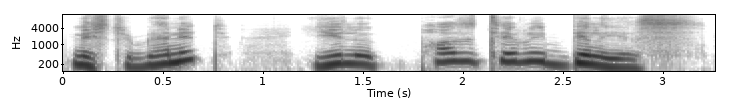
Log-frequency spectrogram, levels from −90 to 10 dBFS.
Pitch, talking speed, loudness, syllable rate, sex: 210 Hz, 110 wpm, -18 LUFS, 4.6 syllables/s, male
